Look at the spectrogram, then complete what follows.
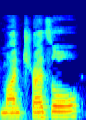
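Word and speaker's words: Montrezl: whoever the hot guy mon tesle I know it's a silent L but I think it's hilarious that he has an L the guy from Louisville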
